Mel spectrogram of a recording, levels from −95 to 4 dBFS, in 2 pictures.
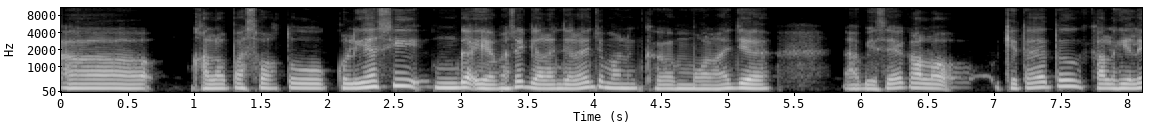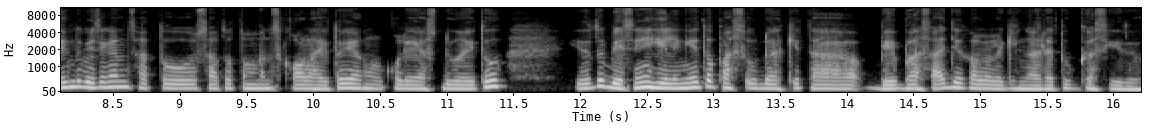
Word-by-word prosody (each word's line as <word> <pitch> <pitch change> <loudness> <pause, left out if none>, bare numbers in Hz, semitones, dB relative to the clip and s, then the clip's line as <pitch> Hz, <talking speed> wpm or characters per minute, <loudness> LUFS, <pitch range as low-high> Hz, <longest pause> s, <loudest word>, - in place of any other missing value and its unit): Eee, 170 -1 +2 0.4
kalau 165 0 +2
pas 170 -2 +1
waktu 170 +2 -2 0.3
kuliah 185 +5 +5
sih, 235 -3 0
enggak 185 0 +5
ya, 160 - +4
maksudnya 195 +5 +1
jalan-jalannya 160 +6 +1
cuman 175 -3 +2
ke 155 - -6
mall 150 -1 +1
aja. 165 0 +3 0.5
Nah, 150 0 -3
biasanya 160 +5 0
kalau 185 +1 0 0.3
kita 185 +4 -1
tuh 240 -3 +1
kalau 170 -5 0
healing 175 +5 +3
itu, - - 0
biasanya 200 +2 +1
kan - - 0
1, 165 -3 -4
1 160 0 -5
teman 155 -1 -2
sekolah 155 -2 -3
itu 140 +5 -2
yang 170 -2 +1 0.2
kuliah 150 -3 -2
S2 145 +2 -2
itu, 235 +6 +1 0.6
itu 165 - -1
tuh 245 - +3
biasanya 185 +4 +4
healing 175 0 +3
itu 215 +3 0
pas 180 -6 -2
udah 165 -2 -2
kita 150 -4 -3
bebas 150 -2 -1
aja, 185 +4 0
kalau 160 -2 -1
lagi 145 0 -3
nggak 140 -1 0
ada - - -2
tugas 150 -3 -4
gitu, 130 -2 -1
165 Hz, 180 wpm, -22 LUFS, 155-185 Hz, 0.6 s, kuliah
